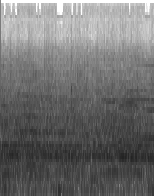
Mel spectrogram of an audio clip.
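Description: A boys high school basketball crowd roars steadily as the student section comes alive, a dense continuous wash of cheering and shouting with no break.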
